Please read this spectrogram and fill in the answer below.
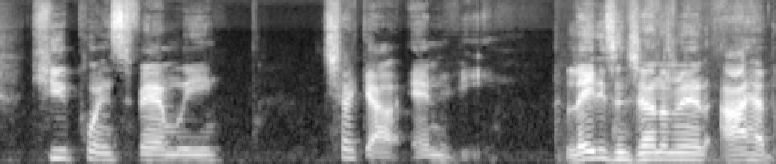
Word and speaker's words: ENV: When when I found out about them, I was like, "Is the name pronounced ENV or is it pronounced Envy?" So, I just got schooled tonight that it is in fact Envy, but you said there was a story behind that.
